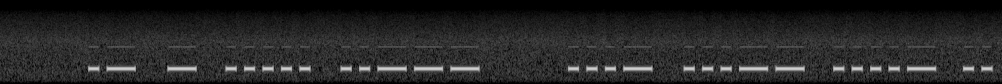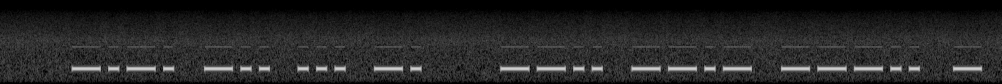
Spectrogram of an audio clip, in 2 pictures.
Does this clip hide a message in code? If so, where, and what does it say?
Yes: Morse code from 0.8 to 19.9 s, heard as a keyed tone, hand-sent with a paddle, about 13 wpm, 740 Hz. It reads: AT52 V34I CDSN ZQ8T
